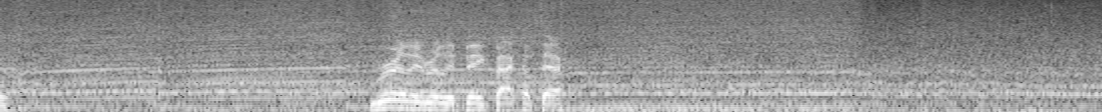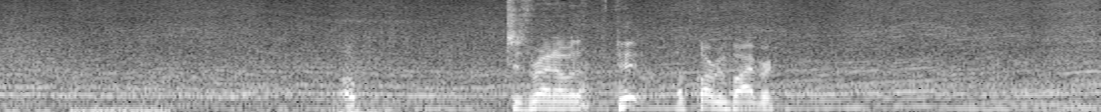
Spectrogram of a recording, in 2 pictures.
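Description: A racing car engine whines steadily, rising and falling as gears change.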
